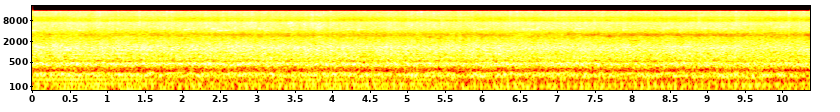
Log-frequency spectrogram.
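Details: Killer hornets attacking bees at an underground nest make a constant, layered buzzing hum that never drops, rough and fluttering in the low range, even in volume throughout.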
